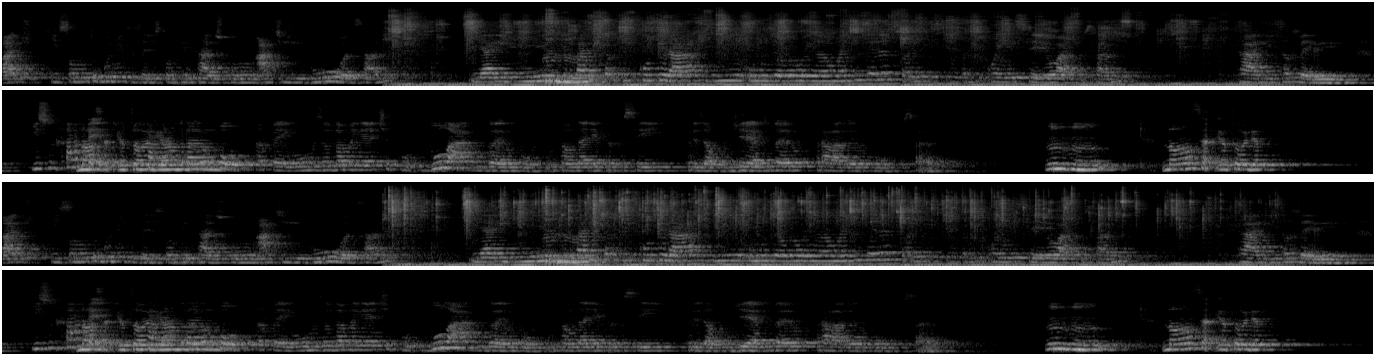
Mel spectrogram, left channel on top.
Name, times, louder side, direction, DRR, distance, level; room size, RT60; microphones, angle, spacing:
voice 1, 0.0-3.9 4.7-11.2 12.4-13.2 14.0-14.8 15.0-23.1, left 1 dB, 35° left, -3 dB, 3.3 m, -41 dB
sound 1, 3.8-13.0, right 3 dB, 55° right, 2.8 m, -39 dB
voice 2, 5.4-5.9 13.1-13.5 14.5-15.9 24.1-24.7 25.3-26.3, left 1 dB, 10° left, 2 dB, 1.4 m, -33 dB
12.0 x 12.0 x 3.1 m, 1.2 s
head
